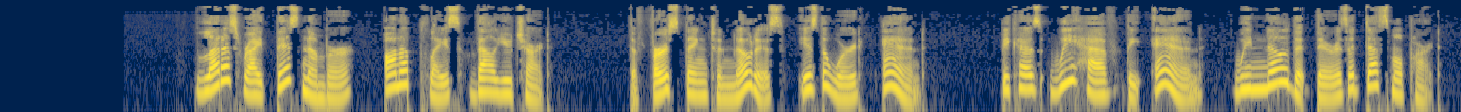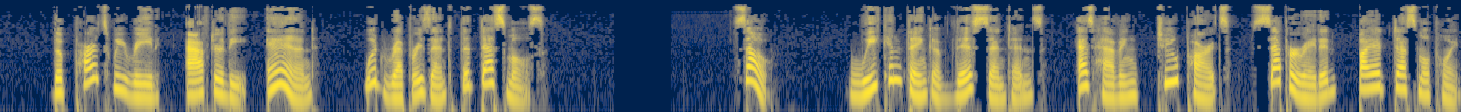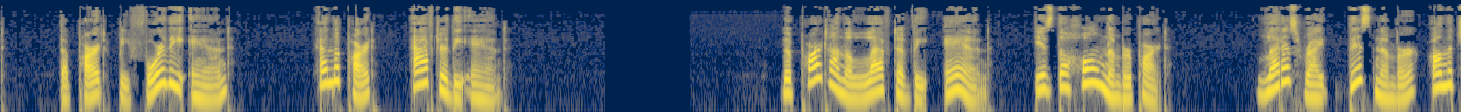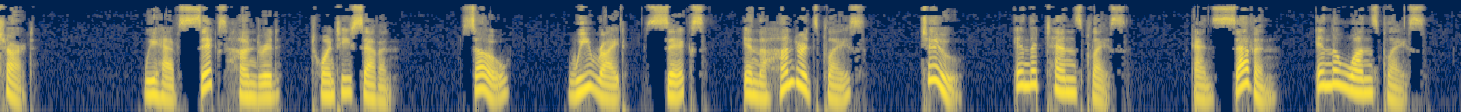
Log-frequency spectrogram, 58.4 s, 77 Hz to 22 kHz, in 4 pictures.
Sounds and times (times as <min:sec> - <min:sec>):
Speech: 0:02.0 - 0:05.5, 0:06.3 - 0:09.3, 0:10.0 - 0:14.4, 0:15.2 - 0:20.1, 0:22.0 - 0:22.3, 0:23.1 - 0:31.6, 0:32.4 - 0:34.3, 0:37.1 - 0:40.9, 0:41.8 - 0:44.2, 0:45.3 - 0:47.8, 0:48.5 - 0:49.0, 0:49.6 - 0:52.5, 0:53.1 - 0:55.1, 0:55.8 - 0:58.1.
